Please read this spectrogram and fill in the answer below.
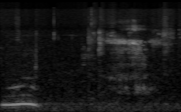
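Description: A single short, hooting, owl-like tone followed by faint soft breathy noise, a cat's snore.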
